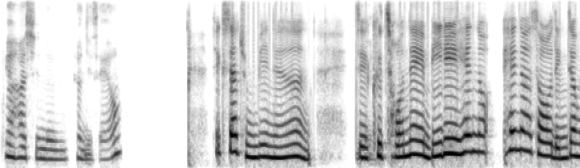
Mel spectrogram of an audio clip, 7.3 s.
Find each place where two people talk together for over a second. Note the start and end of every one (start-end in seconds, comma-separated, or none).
none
